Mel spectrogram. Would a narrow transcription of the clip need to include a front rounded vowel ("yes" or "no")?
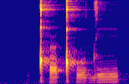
yes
